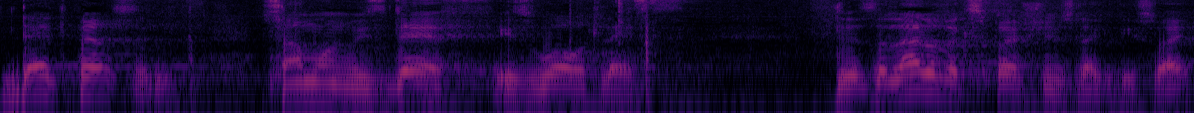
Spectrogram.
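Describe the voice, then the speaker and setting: A man's fairly high voice with lively intonation at a moderate pace, with audible room echo and light background noise. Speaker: rabbi giving a Torah lecture. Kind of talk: impassioned sermon, urging listeners on. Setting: live lecture to an evening audience. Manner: urgent, emphatic, driving repetition. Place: hall. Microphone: camera far.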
